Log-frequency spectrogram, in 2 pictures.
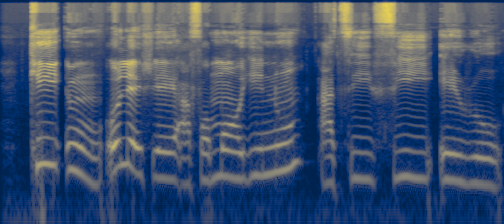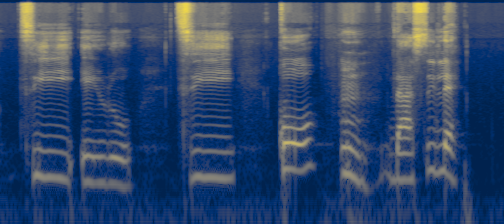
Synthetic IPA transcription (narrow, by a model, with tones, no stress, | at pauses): kĩ˦˨o˦le˦˨ʃe˧a˨fɔ˨˦mɔ̃˧i˧nũ˦ | a˦˨ti˧fi˧e˨ɾo˨ | tʰi˧˦e˨ɾo˨ | ti˧˦ | kõ˦˨ | da˧si˦lɛ˦˨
